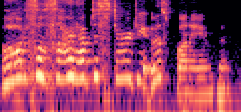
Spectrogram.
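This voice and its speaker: A woman's voice: very high voice, very animated, fast, a bit bright. A giggly, playful young woman chatting casually with a friend as she plays a video game. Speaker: gamer, video host. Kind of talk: casual gaming chat with a friend. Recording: clear background noise with clicks.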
